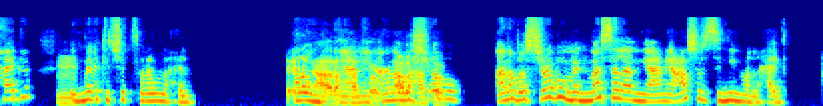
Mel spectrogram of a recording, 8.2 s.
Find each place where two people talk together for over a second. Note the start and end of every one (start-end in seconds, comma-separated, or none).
3.1-4.5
